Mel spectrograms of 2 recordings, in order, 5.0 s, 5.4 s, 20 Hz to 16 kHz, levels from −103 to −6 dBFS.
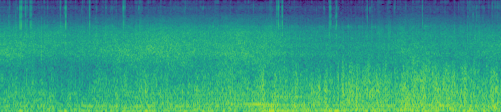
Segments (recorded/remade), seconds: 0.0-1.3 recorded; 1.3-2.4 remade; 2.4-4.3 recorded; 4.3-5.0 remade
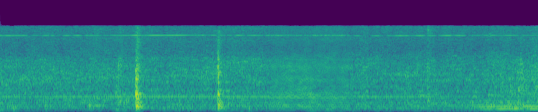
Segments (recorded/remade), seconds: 0.0-2.7 recorded; 2.7-3.5 remade; 3.5-5.4 recorded

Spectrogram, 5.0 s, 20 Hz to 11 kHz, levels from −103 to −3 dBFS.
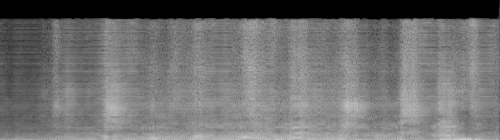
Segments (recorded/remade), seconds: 0.0-5.0 remade

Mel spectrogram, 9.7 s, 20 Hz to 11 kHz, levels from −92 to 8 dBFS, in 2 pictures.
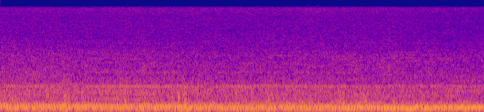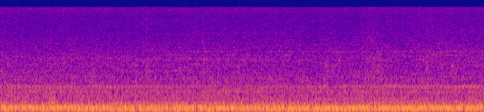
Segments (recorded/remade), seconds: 0.0-0.9 remade; 0.9-3.1 recorded; 3.1-9.7 remade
